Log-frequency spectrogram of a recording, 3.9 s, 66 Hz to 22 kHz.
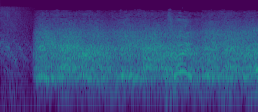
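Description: A huge crowd of about 30,000 Texans at a political rally chanting in unison, a loud sustained roar of massed voices that swells in after a quieter start, with cheering mixed through.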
